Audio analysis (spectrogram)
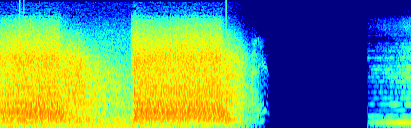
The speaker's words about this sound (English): Allied soldiers quickly came up with nicknames for the sound the weapon made, but the most common example was Hitler's buzzsaw, since US soldiers who had come from working in the mills likened the sound to a buzzsaw cutting through wood.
